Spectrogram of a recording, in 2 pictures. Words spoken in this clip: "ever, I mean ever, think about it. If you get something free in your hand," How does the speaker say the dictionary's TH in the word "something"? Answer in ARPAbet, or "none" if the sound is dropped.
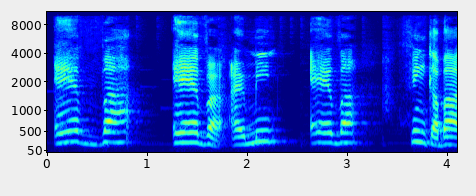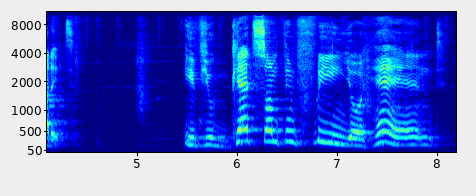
TH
